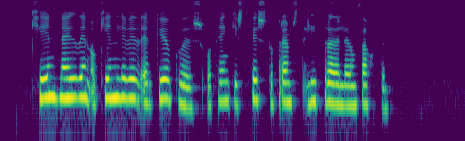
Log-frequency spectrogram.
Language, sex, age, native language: Icelandic, female, 40-49, Icelandic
